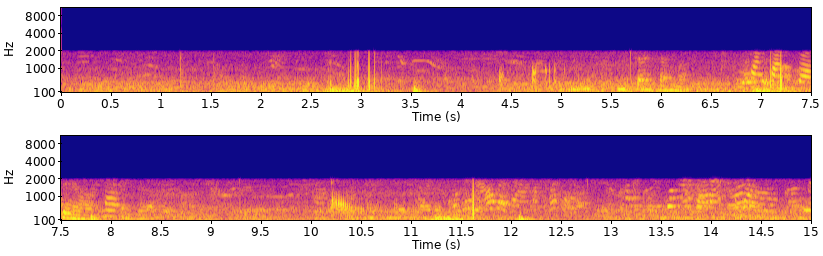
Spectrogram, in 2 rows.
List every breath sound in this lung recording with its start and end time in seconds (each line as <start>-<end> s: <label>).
11.20-12.07 s: inhalation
